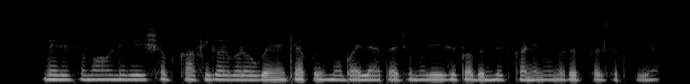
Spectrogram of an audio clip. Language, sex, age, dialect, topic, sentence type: Hindi, male, 18-24, Hindustani Malvi Khadi Boli, banking, question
